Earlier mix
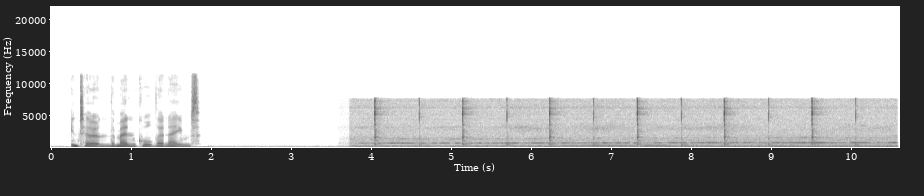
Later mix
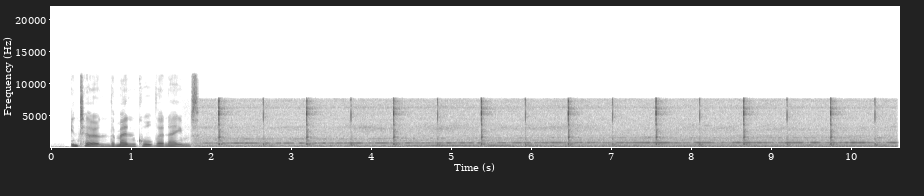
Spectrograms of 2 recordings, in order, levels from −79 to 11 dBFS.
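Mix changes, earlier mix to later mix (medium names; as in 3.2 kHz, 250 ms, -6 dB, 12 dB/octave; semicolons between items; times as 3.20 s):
background: entry -1.95 s; master: add peaking EQ 440 Hz +6.5 dB 1.5 oct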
